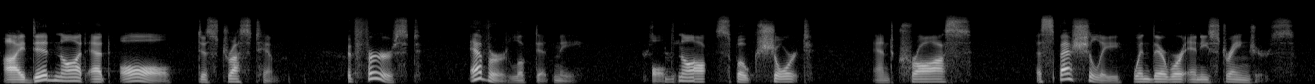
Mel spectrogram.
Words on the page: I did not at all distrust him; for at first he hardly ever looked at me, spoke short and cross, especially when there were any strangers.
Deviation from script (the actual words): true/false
true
